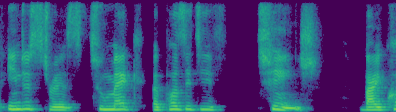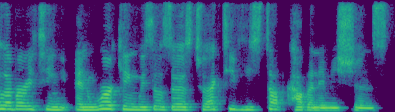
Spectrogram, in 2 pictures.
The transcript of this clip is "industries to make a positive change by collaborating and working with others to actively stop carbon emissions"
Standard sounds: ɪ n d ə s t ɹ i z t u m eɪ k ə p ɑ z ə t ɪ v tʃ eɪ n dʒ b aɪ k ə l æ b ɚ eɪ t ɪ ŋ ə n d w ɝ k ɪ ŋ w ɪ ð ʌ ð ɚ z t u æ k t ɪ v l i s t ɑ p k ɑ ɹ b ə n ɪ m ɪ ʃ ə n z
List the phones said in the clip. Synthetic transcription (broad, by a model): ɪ n d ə s t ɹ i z t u m eɪ k ə p ɑ z ə t ɪ v tʃ eɪ n dʒ b aɪ k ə l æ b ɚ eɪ t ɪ ŋ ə n w ɝ k ɪ ŋ w ɪ ð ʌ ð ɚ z t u æ k t ɪ v l i s t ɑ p k ɑ ɹ b ə n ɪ m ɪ ʃ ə n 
